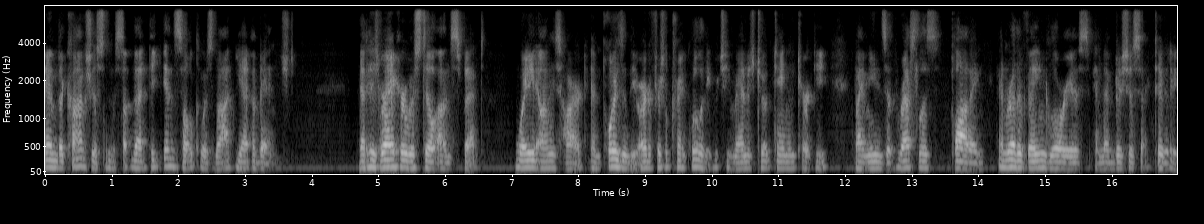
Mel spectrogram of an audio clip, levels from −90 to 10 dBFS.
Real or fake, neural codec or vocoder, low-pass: fake; codec, 16 kHz, 2 kbps, FreqCodec, smaller model; 7.2 kHz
